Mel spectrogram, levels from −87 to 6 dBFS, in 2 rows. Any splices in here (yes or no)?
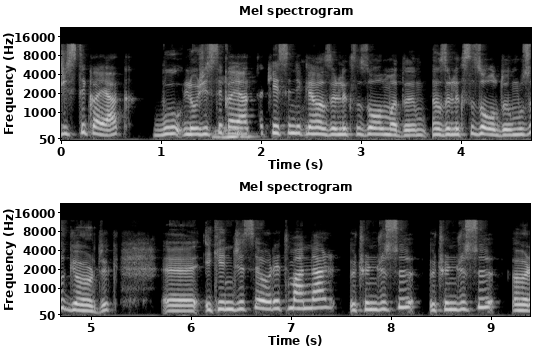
yes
